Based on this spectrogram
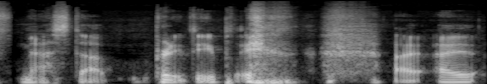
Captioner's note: laughs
